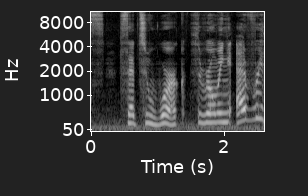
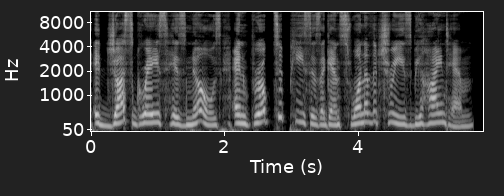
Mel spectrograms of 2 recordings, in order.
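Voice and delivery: plain reading voice

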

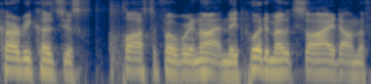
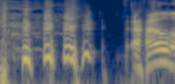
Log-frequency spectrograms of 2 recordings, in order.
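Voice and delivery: slow high echo; 9 semitones higher, much slower than usual. Acted. Echoing the slow high take.

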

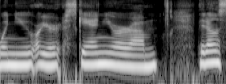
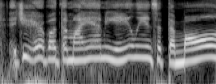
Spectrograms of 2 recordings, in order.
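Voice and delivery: mock excited husband, pitched high; imitating husband; 4 semitones higher than usual. Husband on the phone asking her, high mock voice. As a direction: play Chad breathless on the phone.

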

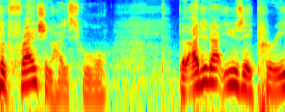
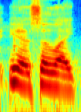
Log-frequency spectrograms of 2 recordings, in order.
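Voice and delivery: ordinary talk

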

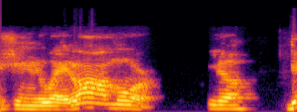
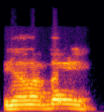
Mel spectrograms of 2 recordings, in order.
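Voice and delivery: usual speaking voice

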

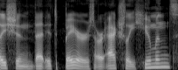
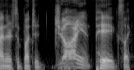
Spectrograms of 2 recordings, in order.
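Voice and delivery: usual speaking voice

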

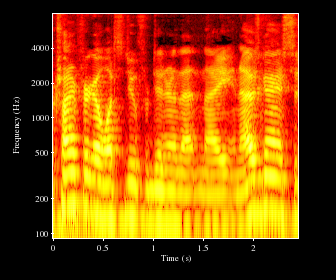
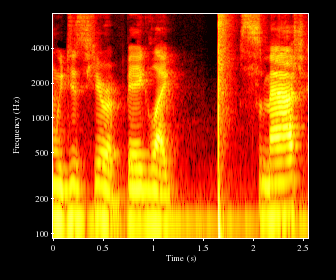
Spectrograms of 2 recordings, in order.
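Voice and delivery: normal talking voice

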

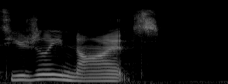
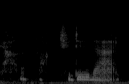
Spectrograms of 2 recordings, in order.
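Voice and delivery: fast, hushed whisper of disbelief; retold stunned whisper; 6 semitones higher, 15 dB quieter, much faster than usual. Aphrodite discovers the sorted grain, stunned whisper. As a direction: whisper it quickly, acting dumbfounded.

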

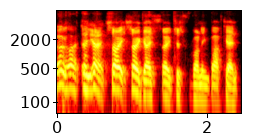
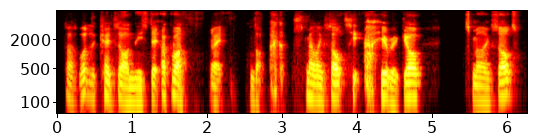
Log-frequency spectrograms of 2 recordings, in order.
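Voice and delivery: ordinary delivery

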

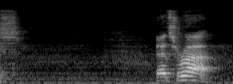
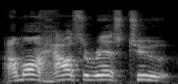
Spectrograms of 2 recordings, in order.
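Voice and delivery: ordinary delivery

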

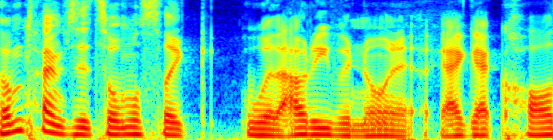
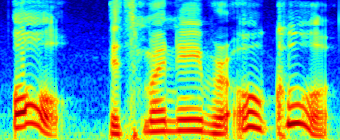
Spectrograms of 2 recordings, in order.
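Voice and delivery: much higher, breezy change of heart; sudden friendly relief; 8 semitones higher than usual. Retold or imitated. Driver recognizing the neighbor's car, suddenly friendly. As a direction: drop the anger for an instant cheery acceptance.

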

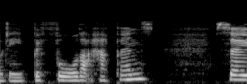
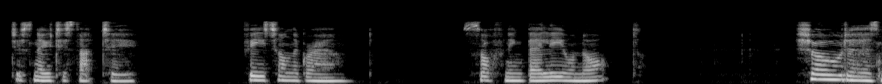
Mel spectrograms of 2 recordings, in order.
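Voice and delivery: calm grounding exercise; 2 semitones lower than usual. Acted.

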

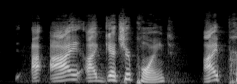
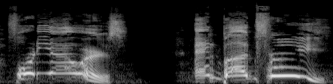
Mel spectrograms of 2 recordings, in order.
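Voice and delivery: forty hours and bug free stretched out much higher and slow; exasperated emphasis; slower than usual. Real, not acted. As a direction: drag it out, incredulous.

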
